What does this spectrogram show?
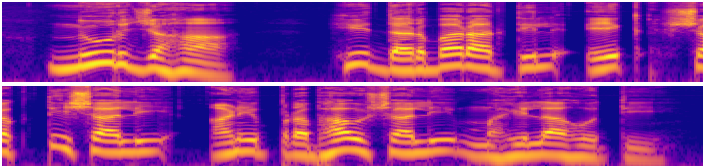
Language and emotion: Marathi, neutral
